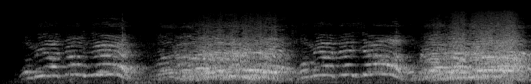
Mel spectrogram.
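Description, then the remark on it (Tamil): About 30 relatives of Chinese passengers on the missing Malaysia Airlines plane protest with banners outside the airline's office in Kuala Lumpur, Malaysia, chanting loudly in unison, voices rising and falling in a repeated two-part rhythmic call, each phrase swelling into a shouted burst before a brief dip. “விமானத்திற்கு என்ன ஆனது என்கிற உண்மை தெரிய வேண்டும் என்றும் அதற்கான ஆதாரங்கள் காண்பிக்கப்பட வேண்டும் என்றும் கூறும் வாசகங்கள் அடங்கிய பதாகைகளோடு அந்த அலுவலகம் முன்பு அவர்கள் ஆர்ப்பாட்டம் செய்திருக்கிறார்கள்.”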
